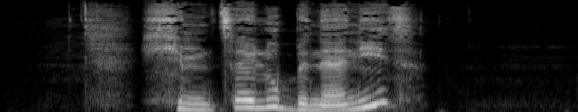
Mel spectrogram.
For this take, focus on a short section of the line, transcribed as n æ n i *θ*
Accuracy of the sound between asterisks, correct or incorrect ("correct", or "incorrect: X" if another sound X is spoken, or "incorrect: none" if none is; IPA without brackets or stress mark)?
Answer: correct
